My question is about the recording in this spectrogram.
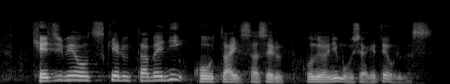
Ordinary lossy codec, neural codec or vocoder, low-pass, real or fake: none; none; none; real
